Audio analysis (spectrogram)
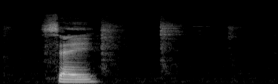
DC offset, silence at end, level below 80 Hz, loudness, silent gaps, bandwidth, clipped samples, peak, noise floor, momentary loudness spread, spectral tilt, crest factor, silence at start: under 0.1%; 1.05 s; -68 dBFS; -24 LUFS; none; 11.5 kHz; under 0.1%; -8 dBFS; -62 dBFS; 20 LU; -4.5 dB/octave; 22 dB; 0.4 s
